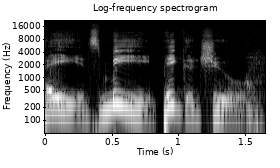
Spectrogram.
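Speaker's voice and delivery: grotesque, gruff, rough put-on voice, clumsily done. Joking that Stan Lee should voice Pikachu, do a bad Stan Lee impression. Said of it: "My Stanley got way worse".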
